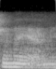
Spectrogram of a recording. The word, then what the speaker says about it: Shanann: So, I understand that you are pretty good friends with Is it Shannan or Shannan? It's Shenan. You pronounce it like Shenanigans.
